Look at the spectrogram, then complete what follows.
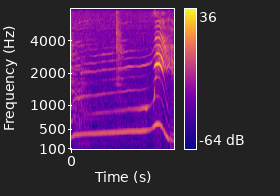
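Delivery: a high, loud falsetto whoop of delight; excited squeal. Real, not acted. Grill cook squealing over his burgers, high and loud. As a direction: squeal it out like the food just blew you away.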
